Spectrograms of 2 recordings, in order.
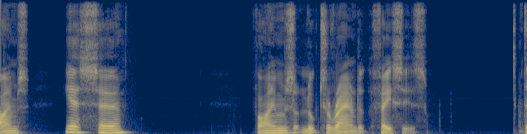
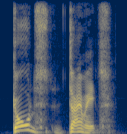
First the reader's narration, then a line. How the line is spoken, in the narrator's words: shouted Vimes, unable to stop himself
